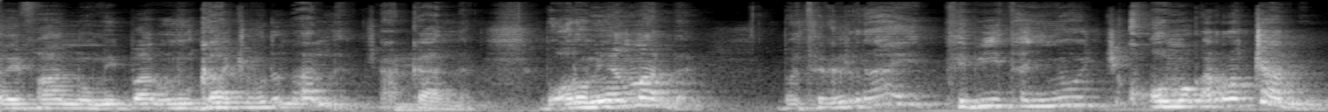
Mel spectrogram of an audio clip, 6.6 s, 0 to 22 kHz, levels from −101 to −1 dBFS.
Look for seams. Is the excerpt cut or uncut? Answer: uncut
